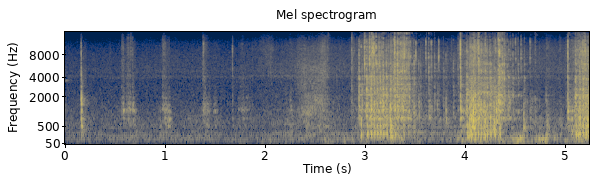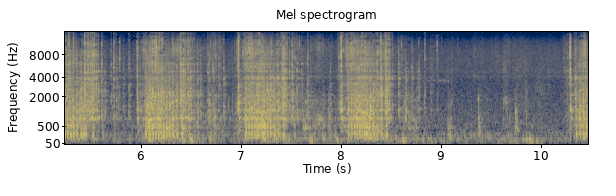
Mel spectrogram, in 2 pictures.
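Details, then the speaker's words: Echo two-stroke leaf blower that sat a long time, old fuel swapped for fresh: it fires and runs but only surges unevenly about once a second, won't respond to throttle and dumps fuel. Carburetor suspected; runs but won't rev. "oh well obviously we got fire otherwise it wouldn't run like that but i can get nothing out of the throttle and we're dumping gas out"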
